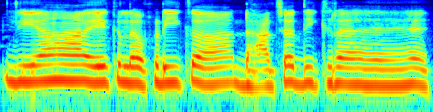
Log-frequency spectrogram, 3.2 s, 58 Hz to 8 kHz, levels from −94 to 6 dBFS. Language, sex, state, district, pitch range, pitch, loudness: Hindi, female, Chhattisgarh, Raipur, 200-225 Hz, 215 Hz, -13 LUFS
